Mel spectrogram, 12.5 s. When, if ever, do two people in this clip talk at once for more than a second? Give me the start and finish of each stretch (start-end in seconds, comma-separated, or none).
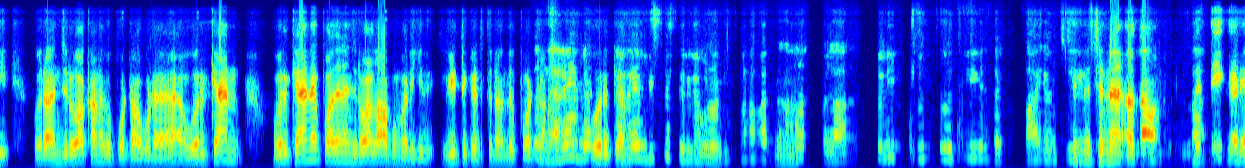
none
